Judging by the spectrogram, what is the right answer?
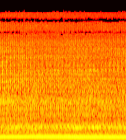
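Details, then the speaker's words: Subaru engine at cold idle with a light, fast diesel-like ticking slap, heard all around the engine: piston slap from cold, smaller pistons, which quiets as they warm and disappears when revved, considered normal. "the Pistons are a little they're colder so they're a little smaller so so as they heat up they take up that space that makes it slap and you don't hear them"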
